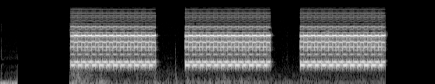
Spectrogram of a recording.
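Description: Telephone ring sound effect: a trilling ring in three bursts of about a second each, with short gaps, signalling an incoming call.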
